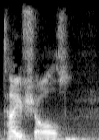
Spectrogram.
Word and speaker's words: Teicholz: And I don't mean to have a vendetta to bring down Nina Teichel's, or she pronounces it Teichel's, a soft C-H, author of Big Fat Surprise.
